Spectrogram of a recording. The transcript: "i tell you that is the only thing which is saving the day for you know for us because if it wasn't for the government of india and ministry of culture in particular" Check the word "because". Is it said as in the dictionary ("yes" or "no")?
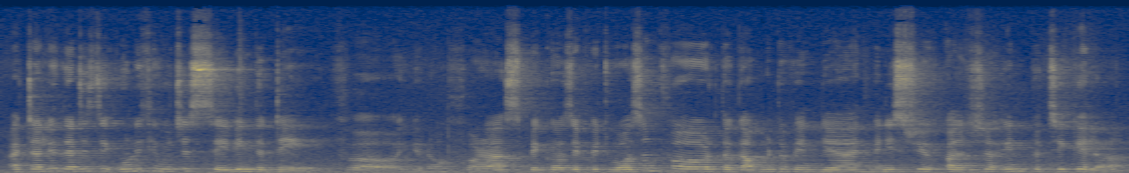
yes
